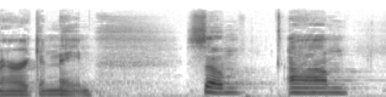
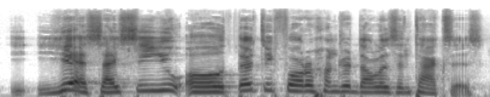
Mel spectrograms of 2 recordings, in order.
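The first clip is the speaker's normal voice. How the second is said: lightly mimicked Indian accent, a bit higher; imitated Indian accent; 4 semitones higher, 3 dB louder than usual. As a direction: play the scam caller's Indian accent. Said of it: "duplicate his voice and accent".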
